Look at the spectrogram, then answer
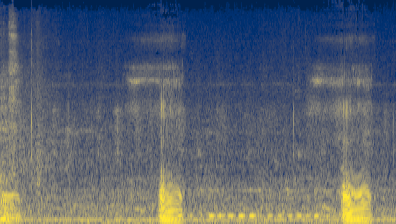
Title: Funny dog snores!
